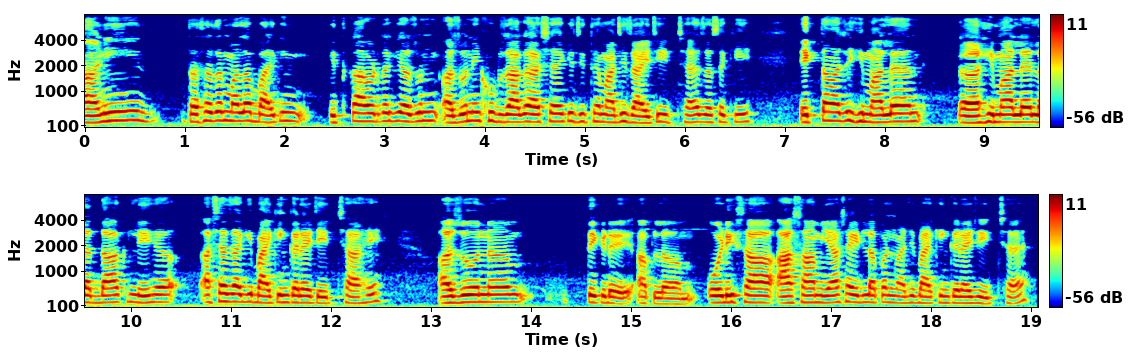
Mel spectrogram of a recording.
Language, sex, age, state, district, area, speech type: Marathi, male, 18-30, Maharashtra, Wardha, urban, spontaneous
